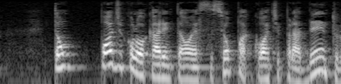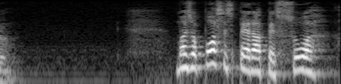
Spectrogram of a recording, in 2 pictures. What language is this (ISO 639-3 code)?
por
